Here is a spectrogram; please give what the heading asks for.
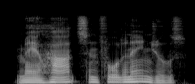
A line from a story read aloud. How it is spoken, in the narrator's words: she murmured in a tiny voice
